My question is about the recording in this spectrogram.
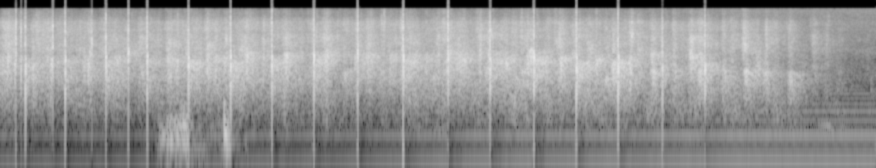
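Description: Audience applauding: many people clapping, with some single claps standing out sharply, fading away near the end.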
